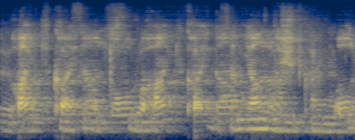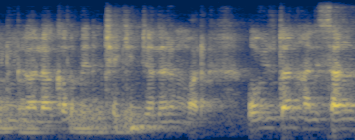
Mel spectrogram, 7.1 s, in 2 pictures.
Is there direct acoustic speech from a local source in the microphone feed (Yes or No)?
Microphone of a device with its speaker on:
Yes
